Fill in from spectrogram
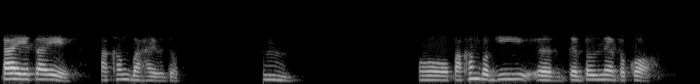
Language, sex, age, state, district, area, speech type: Manipuri, female, 30-45, Manipur, Imphal West, urban, conversation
